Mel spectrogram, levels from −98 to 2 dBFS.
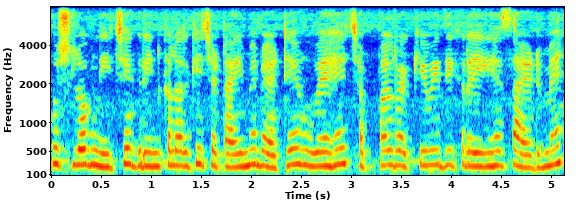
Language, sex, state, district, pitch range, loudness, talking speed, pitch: Hindi, female, Uttar Pradesh, Muzaffarnagar, 240-265 Hz, -18 LUFS, 220 wpm, 250 Hz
